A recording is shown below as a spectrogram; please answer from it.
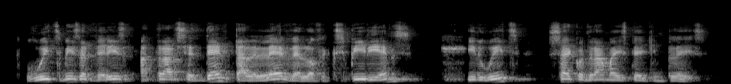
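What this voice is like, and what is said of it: Speaker's own non-native accent. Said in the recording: “excuse my accent”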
